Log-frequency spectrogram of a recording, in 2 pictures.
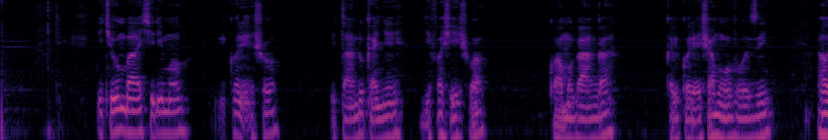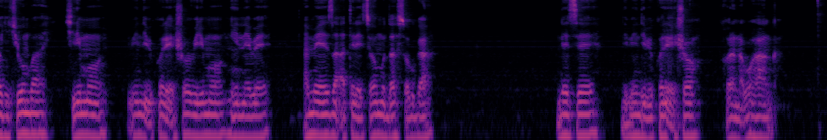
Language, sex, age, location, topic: Kinyarwanda, male, 18-24, Kigali, health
